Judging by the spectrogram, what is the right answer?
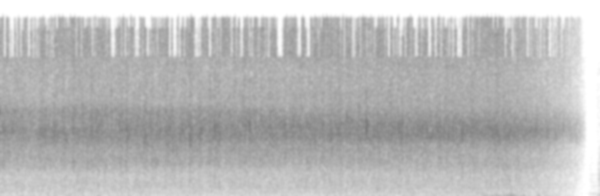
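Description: Natural sweet-water spring at Kallar Kahar, a soft steady trickle and gurgle of flowing water, faint and continuous, with no voices.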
